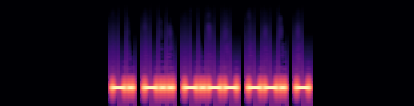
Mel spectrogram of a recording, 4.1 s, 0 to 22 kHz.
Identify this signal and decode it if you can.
Morse code, heard as a keyed tone, about 30 wpm, 700 Hz. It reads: NDYGT
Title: Code Groups - 5 Letter:Numbers - 30wpm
